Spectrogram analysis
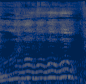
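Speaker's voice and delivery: high sing-song woo woo; imitating notification sound. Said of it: "It just said".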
